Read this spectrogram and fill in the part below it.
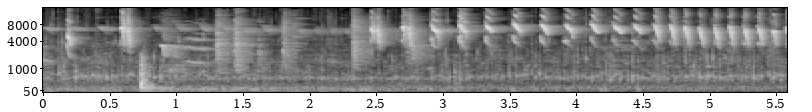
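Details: Velvet-fronted nuthatch master song for training caged birds: scattered sharp, high chips and a short whistle, then an accelerating series of crisp, high chirps, about five per second by the end.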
